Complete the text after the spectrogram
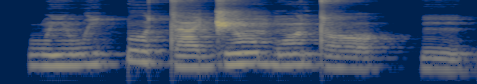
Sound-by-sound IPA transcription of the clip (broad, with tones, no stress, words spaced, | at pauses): wĩ˨wi˨˦k͡po˦˨ ta˨d͡ʒɔ̃˧bɔ̃˧ tɔ˨ | ĩ˨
